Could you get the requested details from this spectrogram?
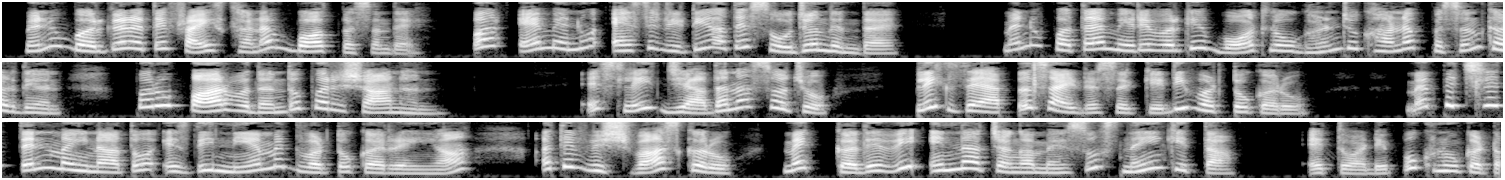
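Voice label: Punjabi General; voice demos; GoLocalise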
